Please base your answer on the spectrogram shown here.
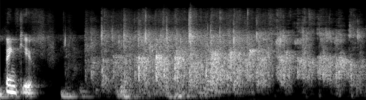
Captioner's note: applause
